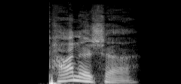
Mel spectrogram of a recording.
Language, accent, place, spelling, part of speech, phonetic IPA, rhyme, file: German, Germany, Berlin, panischer, adjective, [ˈpaːnɪʃɐ], -aːnɪʃɐ, De-panischer.ogg
- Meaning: 1. comparative degree of panisch 2. inflection of panisch: strong/mixed nominative masculine singular 3. inflection of panisch: strong genitive/dative feminine singular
